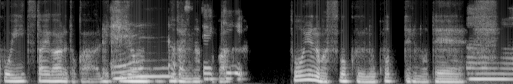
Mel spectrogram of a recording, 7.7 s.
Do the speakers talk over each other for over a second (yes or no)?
yes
